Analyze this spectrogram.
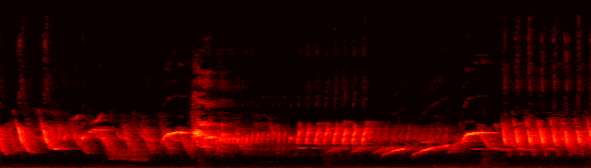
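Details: Young canary training song: rapid rolling trills alternating with swept whistled notes and buzzy rattles, about four units per second, bright and continuous over faint low hum.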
